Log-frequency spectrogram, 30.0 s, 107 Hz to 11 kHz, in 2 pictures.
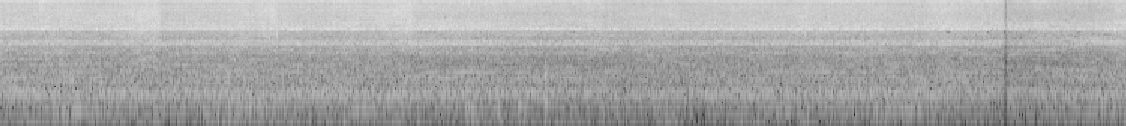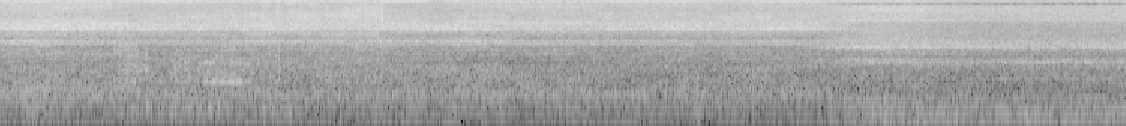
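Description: JAI J550E electric band saw running, its blade ripping logs on the sawmill table, a steady hissing noise strongest in the high range. The sound changes near the end.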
